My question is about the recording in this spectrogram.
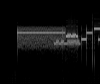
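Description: Electronic beeps of a channel intro sting: a steady tone over hiss for about a second, then a quick run of short beeps at changing pitches.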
